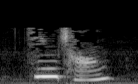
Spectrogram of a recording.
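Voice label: "经常", Mandarin Chinese; hsk; chinese-flashcards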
